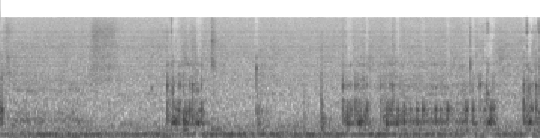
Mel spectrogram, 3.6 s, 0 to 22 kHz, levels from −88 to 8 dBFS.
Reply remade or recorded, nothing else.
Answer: remade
